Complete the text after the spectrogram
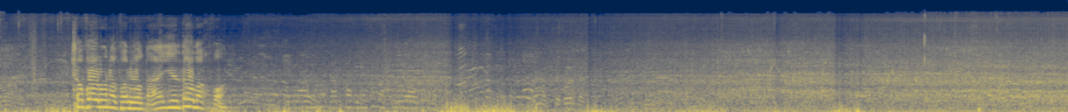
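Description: A crowd of men talks and shouts close by outdoors.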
